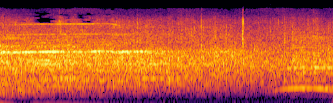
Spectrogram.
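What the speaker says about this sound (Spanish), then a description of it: "Démosle palmas al Señor" A church congregation claps along during worship, a dense, steady wash of many hands sustained for under two seconds with a murmur of voices mixed in.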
